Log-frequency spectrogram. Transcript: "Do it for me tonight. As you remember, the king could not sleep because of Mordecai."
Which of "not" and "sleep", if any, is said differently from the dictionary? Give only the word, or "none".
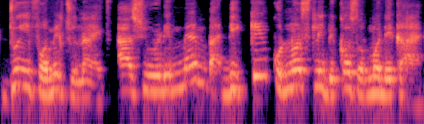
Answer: none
